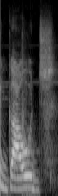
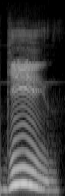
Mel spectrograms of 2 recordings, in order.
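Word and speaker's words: gauge: नाउ आप इसको बोलते होंगे गाउज, गाउज नहीं, that's a wrong one. What's the correct pronunciation of this word? That is geese, geese.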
